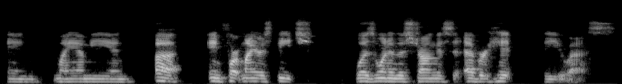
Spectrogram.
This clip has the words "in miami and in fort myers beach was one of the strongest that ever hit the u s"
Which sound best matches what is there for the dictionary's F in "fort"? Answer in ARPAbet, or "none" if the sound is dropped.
F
